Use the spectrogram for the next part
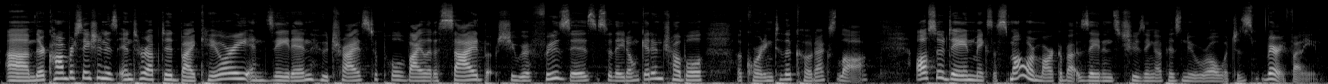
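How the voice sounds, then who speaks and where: A woman's voice: medium pitch, expressive, fairly quick, hardly any pauses. A young woman co-hosting a casual book podcast, chatting in a bubbly, giggly sorority-girl manner. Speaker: podcast co-host.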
